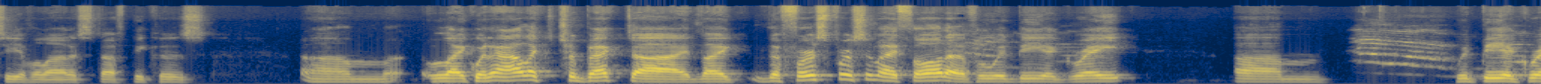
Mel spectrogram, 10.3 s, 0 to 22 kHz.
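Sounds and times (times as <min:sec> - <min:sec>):
speech: 0:00.0 - 0:07.6, 0:08.2 - 0:10.2
pet cat meowing: 0:06.3 - 0:07.3, 0:09.0 - 0:10.2.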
